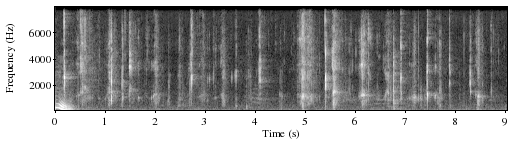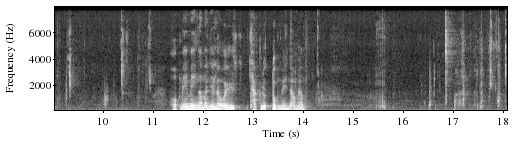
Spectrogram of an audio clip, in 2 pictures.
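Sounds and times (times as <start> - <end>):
person chewing food: 0.0 - 11.2, 14.0 - 14.7, 15.4 - 15.8, 16.4 - 18.0.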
